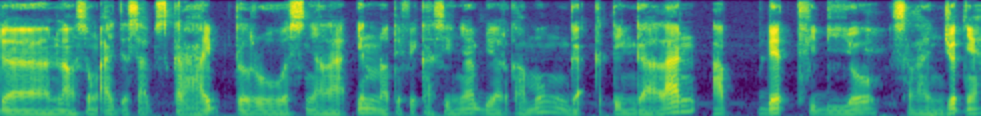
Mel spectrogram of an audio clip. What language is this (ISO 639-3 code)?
ind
